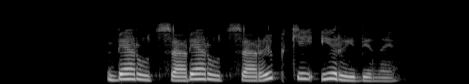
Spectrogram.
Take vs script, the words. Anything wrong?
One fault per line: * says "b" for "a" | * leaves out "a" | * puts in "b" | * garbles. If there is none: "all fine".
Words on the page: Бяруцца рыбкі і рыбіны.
* puts in "бяруцца"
